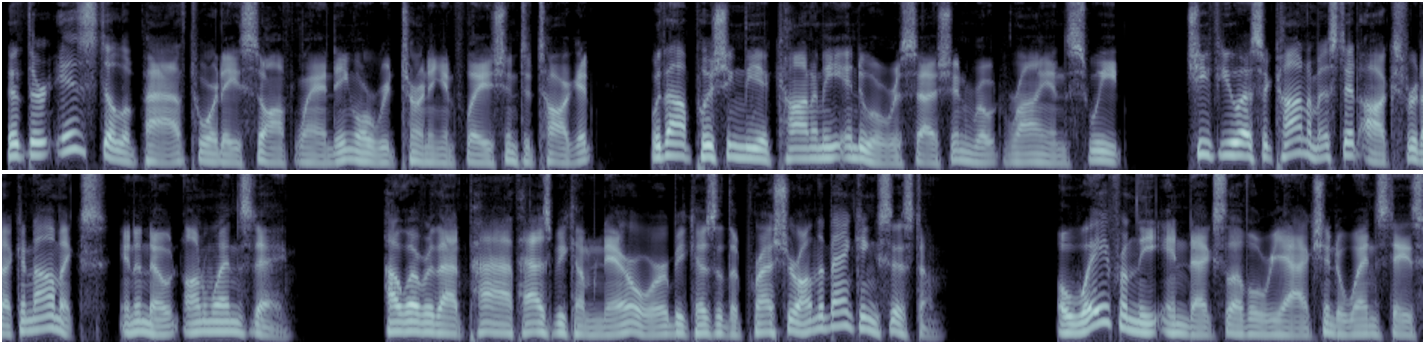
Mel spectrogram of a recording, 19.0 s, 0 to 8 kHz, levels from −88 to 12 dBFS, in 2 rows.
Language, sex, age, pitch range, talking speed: English, male, 40-59, 105-155 Hz, 180 wpm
